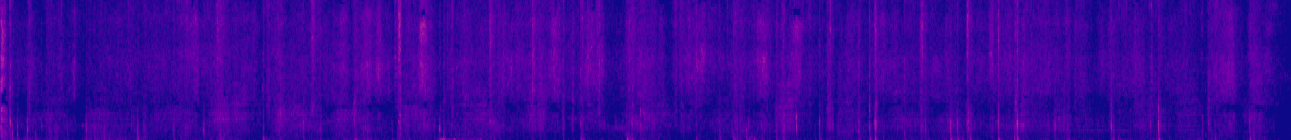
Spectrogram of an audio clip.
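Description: Footsteps on a snow-covered mountain trail: a run of irregular short crunches and scuffs as a hiker walks along the path.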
